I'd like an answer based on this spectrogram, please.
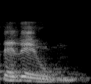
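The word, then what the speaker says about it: tedéum: tedeum Qué cosa es tedeum tedeum es es una palabra aguda primero es una palabra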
